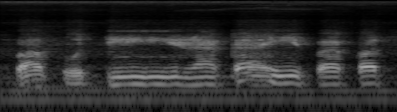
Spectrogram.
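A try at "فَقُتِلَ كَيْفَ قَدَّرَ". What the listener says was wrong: Jangan dipanjangin tinya. Fakutila.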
